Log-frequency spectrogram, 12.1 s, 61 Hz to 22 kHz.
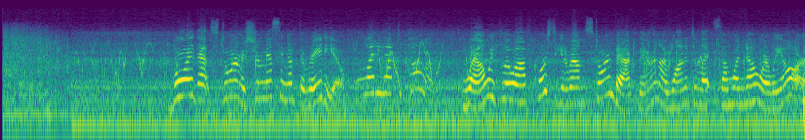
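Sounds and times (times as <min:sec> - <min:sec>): propeller plane droning: 0:00.0 - 0:12.0.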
